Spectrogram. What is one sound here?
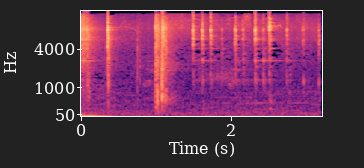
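Small metal parts clink against each other by hand.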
